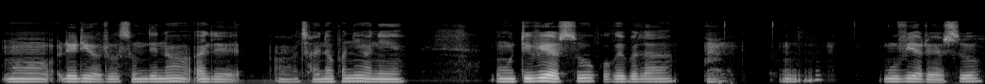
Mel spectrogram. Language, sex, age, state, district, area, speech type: Nepali, male, 18-30, West Bengal, Kalimpong, rural, spontaneous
